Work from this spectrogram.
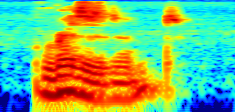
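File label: "resident", British English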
